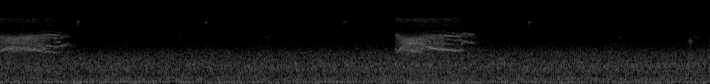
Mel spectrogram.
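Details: An Eastern gray squirrel standing on a mushroom gives two harsh, raspy barks about four seconds apart over a steady background hiss.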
